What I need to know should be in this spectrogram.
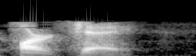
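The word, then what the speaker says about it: arche (ἀρχή): You get the word arch, that prefix from this word arche. If you transliterate it, it's A-R-C-H, long E.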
